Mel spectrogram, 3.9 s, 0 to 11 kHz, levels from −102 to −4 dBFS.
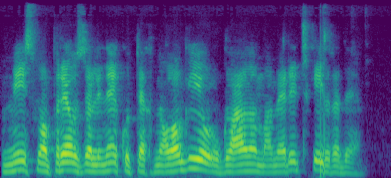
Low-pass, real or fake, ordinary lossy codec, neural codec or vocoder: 9.9 kHz; real; Opus, 32 kbps; none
